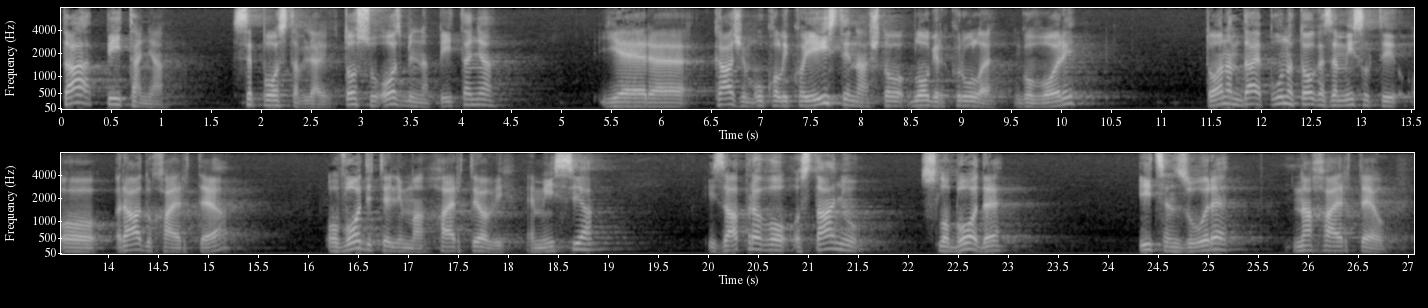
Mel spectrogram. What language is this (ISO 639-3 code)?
hrv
